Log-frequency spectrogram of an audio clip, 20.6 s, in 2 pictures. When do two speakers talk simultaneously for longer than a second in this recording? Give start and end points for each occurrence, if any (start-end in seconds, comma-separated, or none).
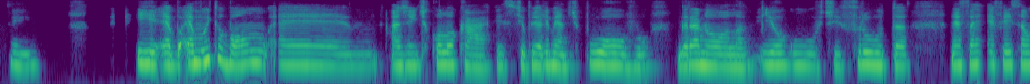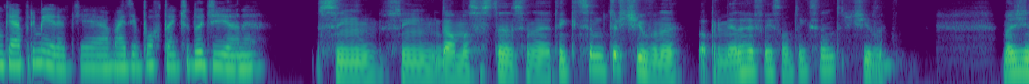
none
